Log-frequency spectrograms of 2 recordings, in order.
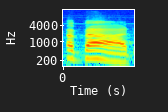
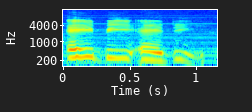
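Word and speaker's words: עבד: the lord with gladness there's a word pronounced abad in hebrew it is spelled a b a d a bad pronounced a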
